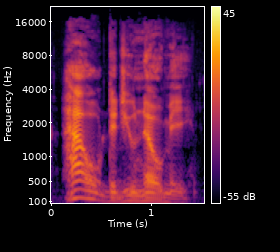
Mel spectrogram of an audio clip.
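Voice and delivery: slowed, strange-toned Hyde; slow menacing question. A narrator's reading. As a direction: press him slowly and darkly. Hyde presses the lawyer.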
